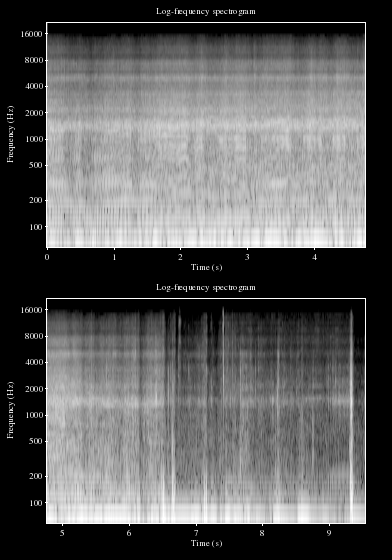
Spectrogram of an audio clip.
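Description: Yamaha Raptor sport quad's single-cylinder engine running hard at speed, with wind buffeting the helmet-mounted microphone. In the last few seconds the engine note falls away and a few sharp knocks sound as the quad crashes, the loudest near the end.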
